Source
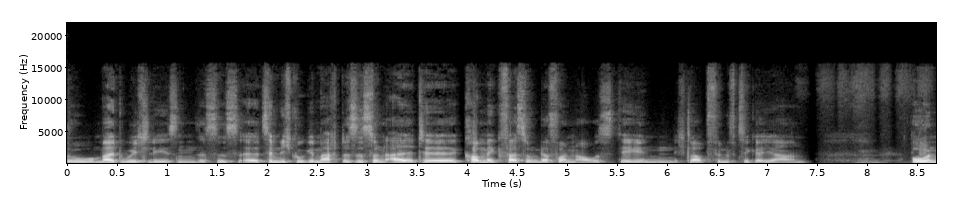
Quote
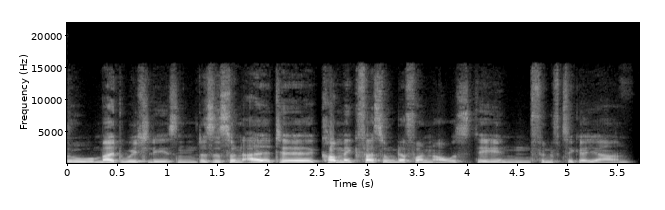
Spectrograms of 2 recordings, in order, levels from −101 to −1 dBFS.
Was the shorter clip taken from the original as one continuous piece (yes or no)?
no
